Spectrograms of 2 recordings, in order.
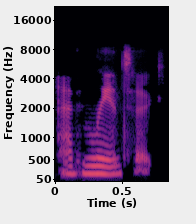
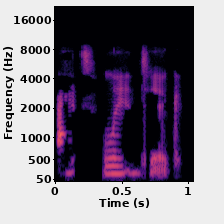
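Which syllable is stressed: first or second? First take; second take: second; first. First: The stress is on the second syllable. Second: The stress is on the first syllable. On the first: The speaker calls it right. "lan in Atlantic" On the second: The speaker calls it wrong. "We don't say banana or Atlantic"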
